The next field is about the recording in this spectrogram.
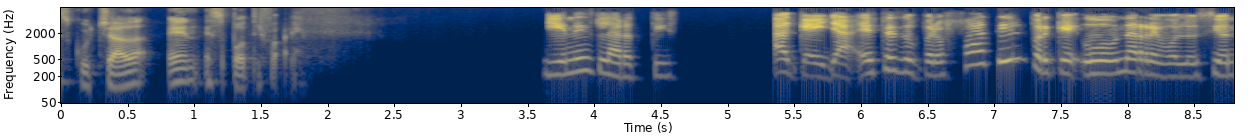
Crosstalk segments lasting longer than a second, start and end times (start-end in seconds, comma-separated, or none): none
